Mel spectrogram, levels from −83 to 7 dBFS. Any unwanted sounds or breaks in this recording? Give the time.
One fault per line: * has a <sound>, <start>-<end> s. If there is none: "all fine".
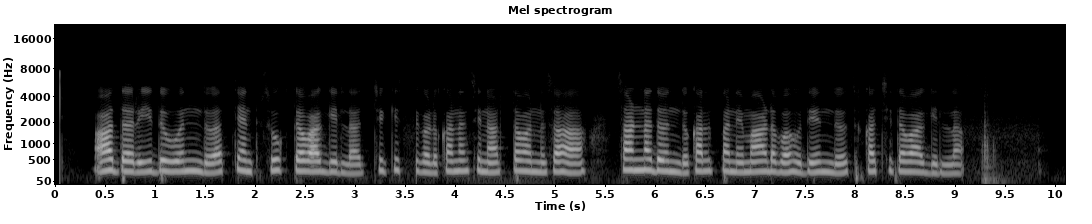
* has a dropout, 3.5-3.6 s
* has a thud, 9.3-9.6 s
